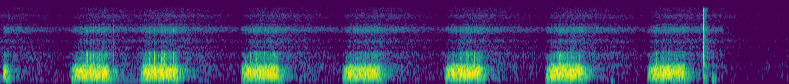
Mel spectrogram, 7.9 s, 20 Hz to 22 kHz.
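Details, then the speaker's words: Rheumatic fever carditis: regular long blowing whooshes, about 60 a minute, each filling the whole systole, with a normal-intensity pulmonary second sound: holosystolic murmur of mitral regurgitation. "o con un segundo ruido pulmonar de intensidad normal ese es el soplo o lo sistólico"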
